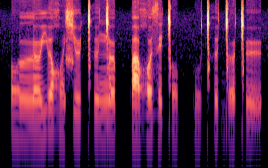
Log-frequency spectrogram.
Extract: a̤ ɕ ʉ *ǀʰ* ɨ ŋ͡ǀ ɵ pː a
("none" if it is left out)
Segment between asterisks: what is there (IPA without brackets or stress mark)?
ǀʰ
